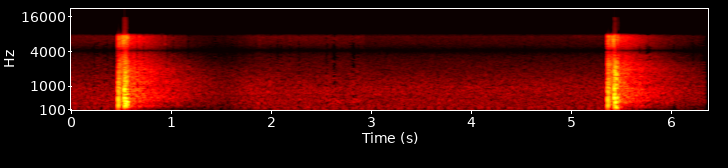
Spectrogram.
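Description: Two loud, sharp shots from a .54 caliber air rifle firing maxi ball slugs into ballistic gel, about five seconds apart, each with a short decaying echo over faint background hiss.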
